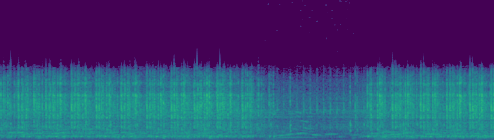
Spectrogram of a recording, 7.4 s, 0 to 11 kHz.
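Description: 1911 Minnesota D hand-crank sewing machine stitching: a fast, even clatter from the needle mechanism. It eases off a little about halfway through, then picks up again, over background music.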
